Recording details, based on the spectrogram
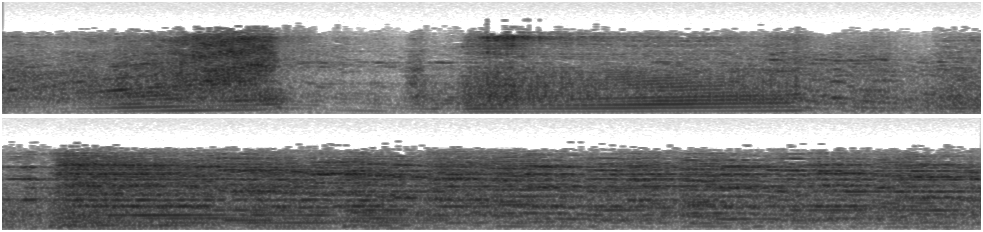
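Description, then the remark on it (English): The Black Beauty car's engine roars loudly as it starts to follow another car, its pitch climbing as it accelerates hard, dropping briefly at a couple of gear changes before surging on and speeding away. “All right, start the Black Beauty.”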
